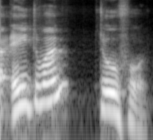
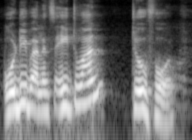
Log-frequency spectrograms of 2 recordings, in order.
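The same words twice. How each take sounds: First: Each digit spaced out slowly; slow dictation. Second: Said in the usual way. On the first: Shown as a demonstration. Teacher dictating the balance to students, slow and spaced. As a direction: dictate the number slowly so they can write it. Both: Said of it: "कितना था?".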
